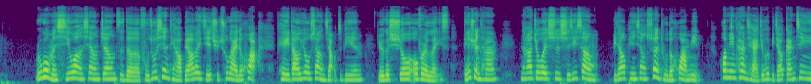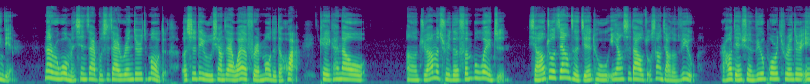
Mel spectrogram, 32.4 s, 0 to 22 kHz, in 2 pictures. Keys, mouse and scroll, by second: 9.3 click, 11.3 shift+middle drag, 11.9-12.3 middle drag, 19.6 z, 21.1 click, 29.7-32.4 drag.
